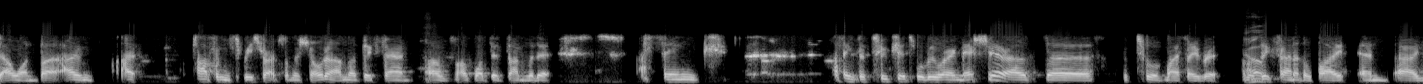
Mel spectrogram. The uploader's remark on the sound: phones in from sunny Florida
